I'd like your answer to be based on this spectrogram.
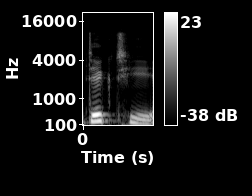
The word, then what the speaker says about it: Dictee: Dicty. It's spelled as spelled like spelled. It's spelled D-I-C-T-E-E.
